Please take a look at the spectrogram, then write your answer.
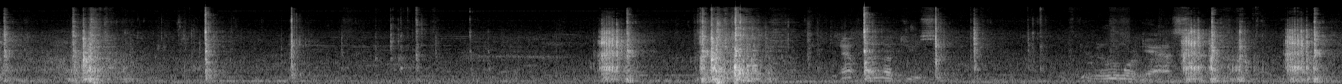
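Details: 1949 Harley-Davidson Panhead V-twin, original paint, being kicked over: irregular kickstart clunks with a brief gurgling sputter but no steady firing; engine not catching, hard starting, needs care to start easily. Cause not confirmed.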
